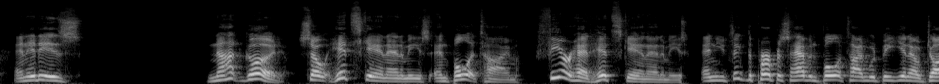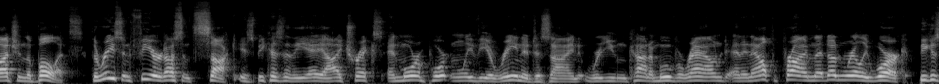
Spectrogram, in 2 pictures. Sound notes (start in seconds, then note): none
